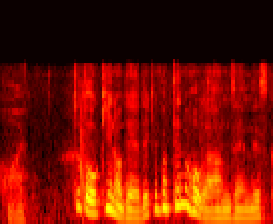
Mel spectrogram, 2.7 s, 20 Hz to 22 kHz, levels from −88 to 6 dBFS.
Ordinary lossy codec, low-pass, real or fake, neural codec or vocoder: none; none; real; none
